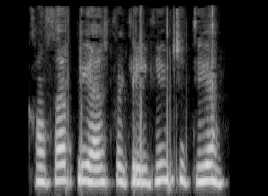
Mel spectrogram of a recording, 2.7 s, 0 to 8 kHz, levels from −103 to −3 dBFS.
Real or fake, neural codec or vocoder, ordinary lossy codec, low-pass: fake; codec, 16 kHz, 4.8 kbps, FACodec; MP3, 48 kbps; 7.2 kHz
